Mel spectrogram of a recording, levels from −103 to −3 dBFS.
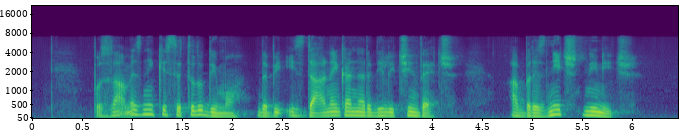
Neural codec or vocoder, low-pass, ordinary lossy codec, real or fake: codec, 16 kHz, 2 kbps, X-Codec, HuBERT features, trained on LibriSpeech; 7.2 kHz; none; fake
